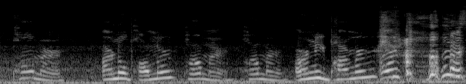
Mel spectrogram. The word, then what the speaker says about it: Arnold Palmer: it's like because like I just want to say can I get a normal Palmer you don't even have to press the L Palmer Arnold Palmer Palmer Palmer Arnie Palmer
